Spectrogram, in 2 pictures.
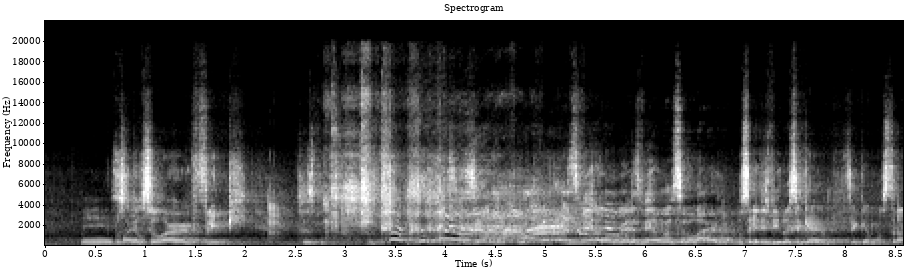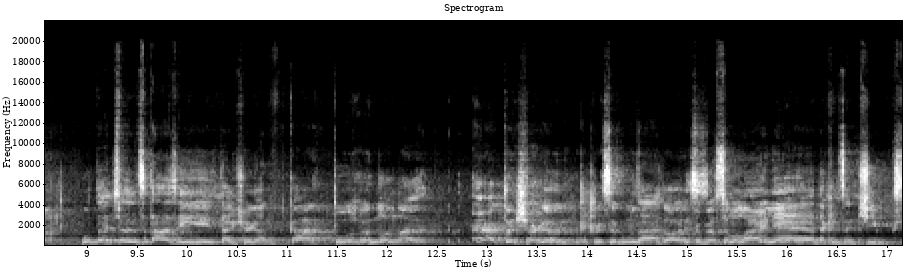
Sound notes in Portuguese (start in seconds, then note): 2.8 risadas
